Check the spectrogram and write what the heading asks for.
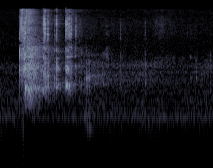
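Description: Aluminium soda can of Olipop Tropical Punch sparkling tonic cracked open by its pull-tab: a sudden pop and hiss of escaping carbonation about a quarter second in, a second click shortly after, then dying away within a second.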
